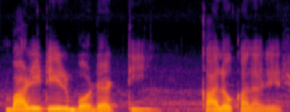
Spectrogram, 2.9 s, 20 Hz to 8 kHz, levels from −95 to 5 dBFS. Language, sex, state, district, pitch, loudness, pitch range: Bengali, male, West Bengal, Alipurduar, 105 Hz, -18 LUFS, 100-130 Hz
